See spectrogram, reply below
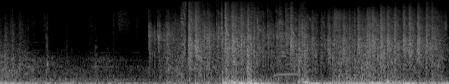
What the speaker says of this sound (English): He shot me through my teammate, didn't he?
